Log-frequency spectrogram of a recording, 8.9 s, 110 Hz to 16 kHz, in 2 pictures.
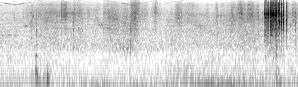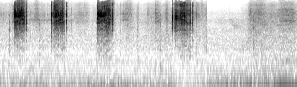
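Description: A battery terminal nut is tightened on a Renault Clio 4, giving quiet mechanical creaks followed by a run of five or six sharp, rhythmic ratcheting clicks up close, with no talk.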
